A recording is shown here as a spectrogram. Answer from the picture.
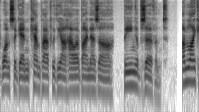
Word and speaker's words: Yahowah: Unless, Lubal, if not for the contrasting affirmation of, Yahowah, the proper pronunciation of Yahuwah based upon his Torah, teaching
